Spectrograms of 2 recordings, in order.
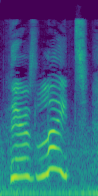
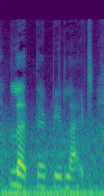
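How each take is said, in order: First: High, happy exclaim; thrilled the light is back; excited. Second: Lower, falling, grand; a hint of a biblical decree; mock solemn proclamation. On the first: Real, not acted. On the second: Mock biblical proclamation after excitement.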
